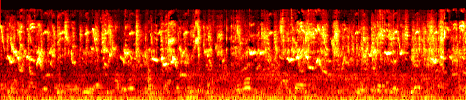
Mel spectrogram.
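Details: Kept in a collection, a lesser short-toed lark pours out dense, scratchy twitters and sharp high chirps in an unbroken chattering song, with soft indoor room sound behind.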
